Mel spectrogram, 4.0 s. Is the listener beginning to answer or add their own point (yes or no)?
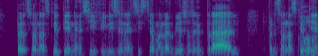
no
